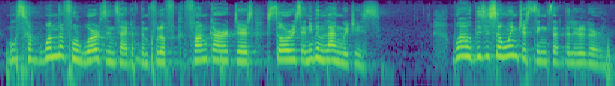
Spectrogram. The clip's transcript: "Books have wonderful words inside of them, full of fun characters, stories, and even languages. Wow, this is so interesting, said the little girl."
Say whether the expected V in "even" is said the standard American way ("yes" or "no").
yes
